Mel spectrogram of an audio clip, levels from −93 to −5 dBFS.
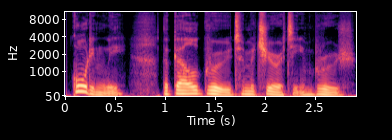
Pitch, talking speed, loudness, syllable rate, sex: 110 Hz, 165 wpm, -17 LUFS, 6.1 syllables/s, male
